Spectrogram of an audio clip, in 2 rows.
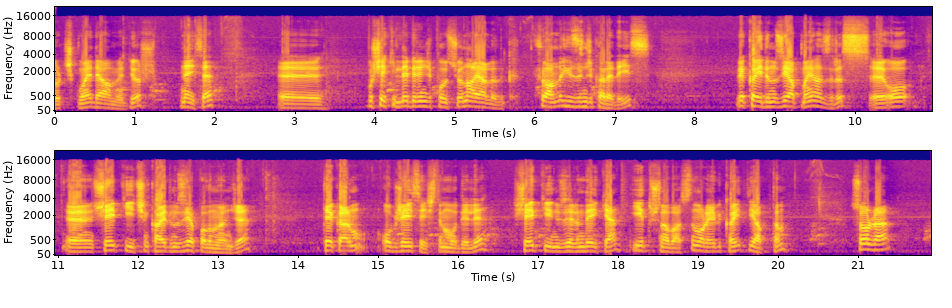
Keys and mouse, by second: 0.9 click, 1.7 KP_0, 18.6 i.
